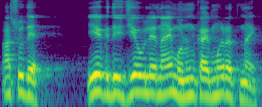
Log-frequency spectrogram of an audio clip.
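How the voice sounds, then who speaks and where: A man's voice: fairly high pitch, steady tone, fast talker, a little mellow, voice pushed up, close to an everyday voice. A man voicing a proud, irritable young village wife who answers in curt, scolding retorts. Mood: sharp, irritated.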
